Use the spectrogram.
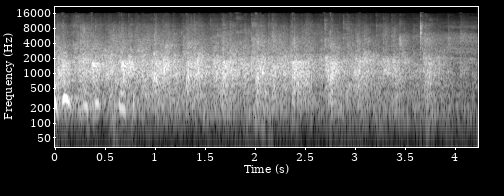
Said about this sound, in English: And as before, the whole house is sold out, which I also think makes actually Siri Hustvedt one of our most popular authors throughout the House of Literature's existence. So that deserves another applause, I think.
